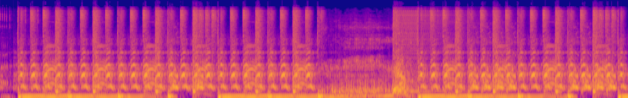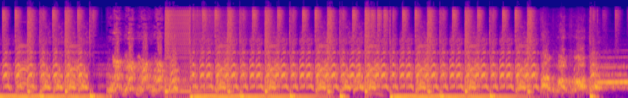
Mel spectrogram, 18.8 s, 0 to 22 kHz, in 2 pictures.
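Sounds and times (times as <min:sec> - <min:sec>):
loud steady electronic beat with heavy bass: 0:00.0 - 0:05.1, 0:05.9 - 0:18.8
laughter: 0:06.2 - 0:10.7, 0:11.7 - 0:18.2
dogs barking and yelping: 0:11.0 - 0:12.3, 0:14.4 - 0:15.3, 0:17.0 - 0:18.8.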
